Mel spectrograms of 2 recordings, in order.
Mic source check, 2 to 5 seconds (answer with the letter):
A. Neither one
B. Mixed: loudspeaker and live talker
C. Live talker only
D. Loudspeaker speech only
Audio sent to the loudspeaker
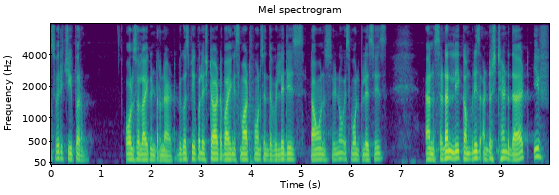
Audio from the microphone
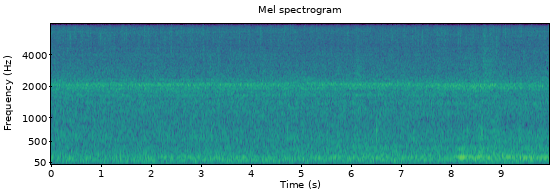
A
